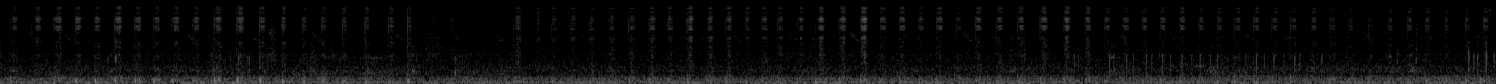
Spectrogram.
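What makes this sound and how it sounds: The graphite tip of a blue mechanical pencil scratches repeated short strokes across a flat white drawing paper sheet bearing a pencil drawing. The quiet, steady scratching comes as rapid, bright ticks over a low, soft rumble, with a brief lull near the fifth second before the strokes resume.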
